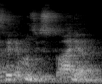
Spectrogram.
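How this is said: It is said as a question, rising.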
